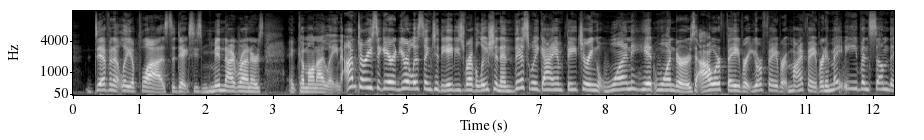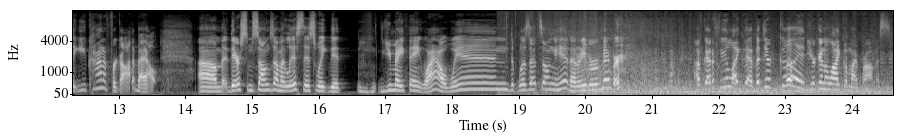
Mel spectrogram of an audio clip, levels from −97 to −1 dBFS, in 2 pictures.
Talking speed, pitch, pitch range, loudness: 205 wpm, 230 Hz, 190-260 Hz, -21 LUFS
